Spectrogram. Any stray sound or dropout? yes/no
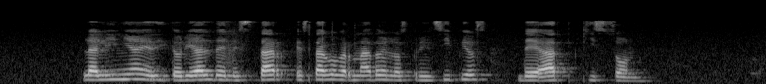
no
